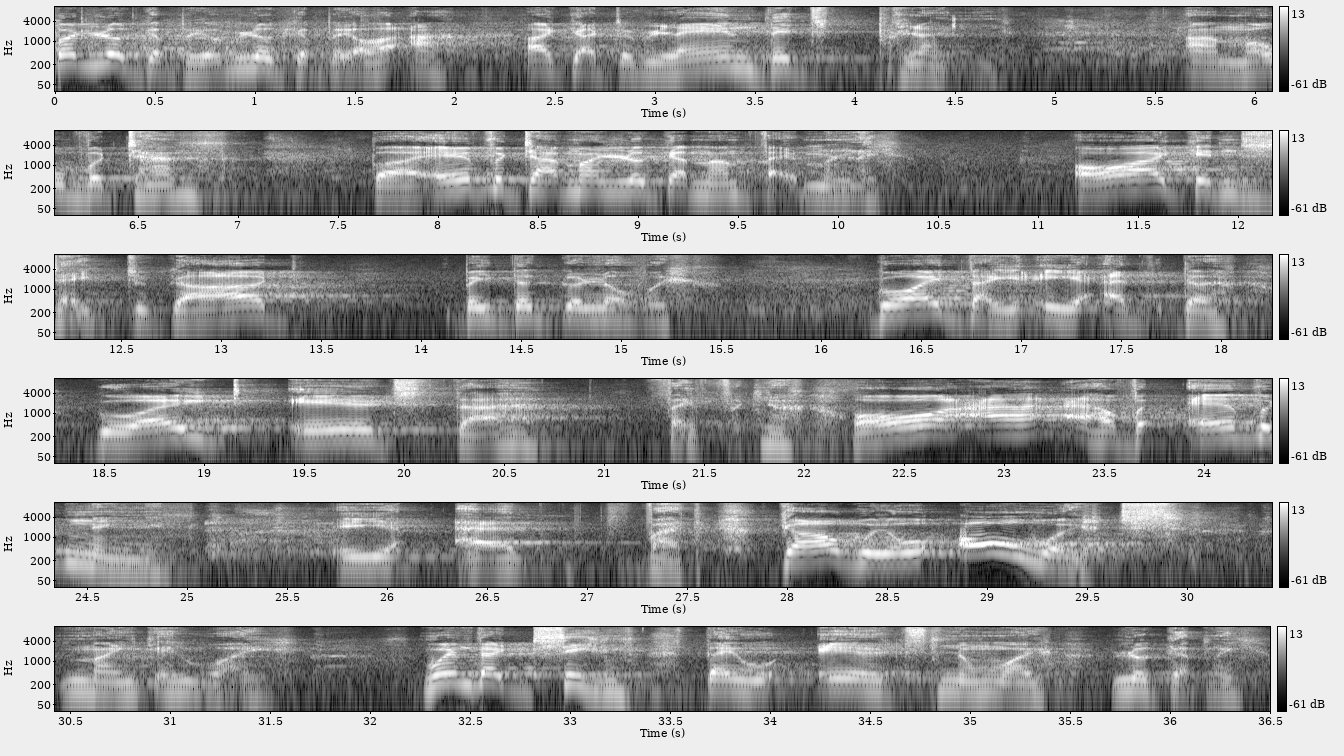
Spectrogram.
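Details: Adult man with lifelong cerebral palsy; speech dramatically affected and hard to understand at first, forming words in his mouth hardest for him; dysarthria (cerebral palsy).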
